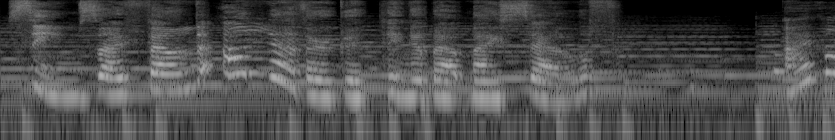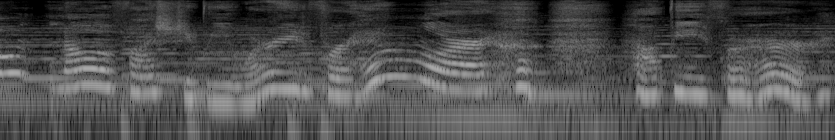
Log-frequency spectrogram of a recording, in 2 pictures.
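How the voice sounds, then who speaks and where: An upbeat, encouraging girl in an anime game. Her voice is extremely high and swings with lively melody. She sounds self-assured and expressive over faint music. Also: a little slow. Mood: bright, pleased. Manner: cheerful, expressive, reassuring.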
